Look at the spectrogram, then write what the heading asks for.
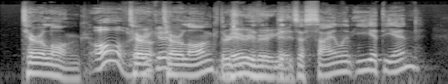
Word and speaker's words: Terrelonge: Terrelonge. Oh, very good. Terrelonge. Very good. It's a silent E at the end? Yeah, it depends. It is French. How do you say it? Terrelonge.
